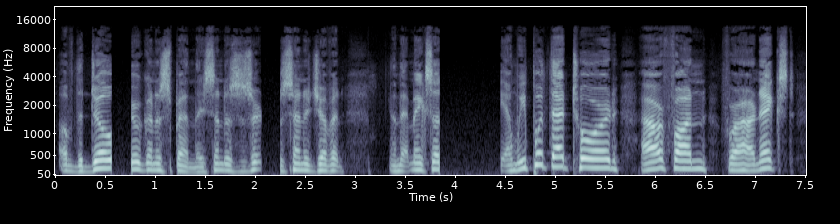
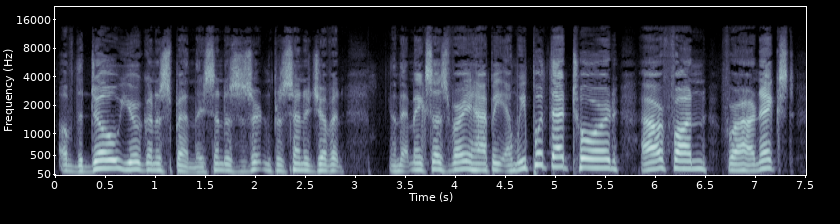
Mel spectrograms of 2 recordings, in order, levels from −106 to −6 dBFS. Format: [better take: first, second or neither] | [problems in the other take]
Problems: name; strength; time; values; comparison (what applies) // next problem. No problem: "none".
second | audio cutting out; at 0.5 s, at 2 s and at 4 s for 0.5 s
